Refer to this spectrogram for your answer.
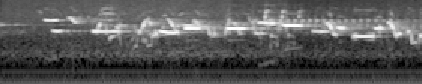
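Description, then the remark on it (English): A meadowlark sings a bright, melodic phrase of rapid whistled notes and trills, clear and continuous for a few seconds with no other sounds. “got together to design a bird song, that's what they would write”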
